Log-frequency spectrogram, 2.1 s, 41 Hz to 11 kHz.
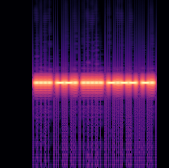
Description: Morse code, heard as a keyed tone, about 44 wpm, 690 Hz. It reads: HG5YN
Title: DXCC-100 Call Signs - 5 Characters - 45wpm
